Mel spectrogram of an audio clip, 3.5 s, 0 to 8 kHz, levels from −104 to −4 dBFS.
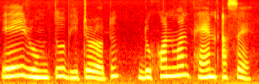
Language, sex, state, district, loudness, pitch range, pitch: Assamese, female, Assam, Sonitpur, -13 LUFS, 240-290 Hz, 260 Hz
